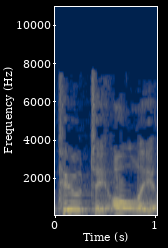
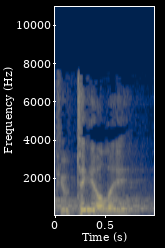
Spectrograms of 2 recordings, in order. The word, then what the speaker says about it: Puteoli: Now when Paul travels, they made their way finally to Italy, And he came to Puteoli, or Puteoli, as it has often been pronounced.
